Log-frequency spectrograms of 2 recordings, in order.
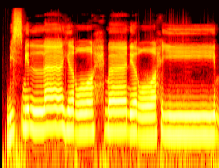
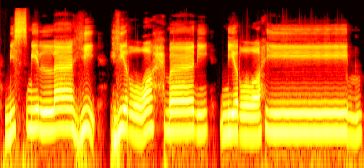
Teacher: maka dibaca jelas vokal i-nya, jangan miring-miring ke vokal e.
